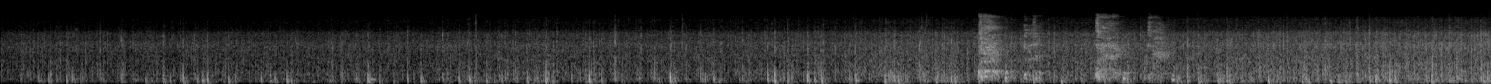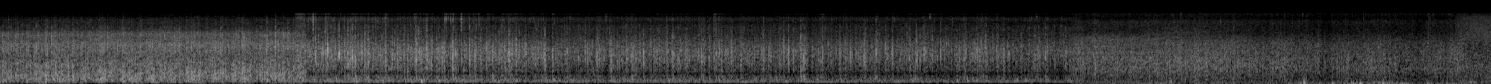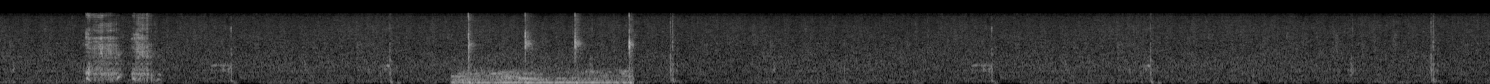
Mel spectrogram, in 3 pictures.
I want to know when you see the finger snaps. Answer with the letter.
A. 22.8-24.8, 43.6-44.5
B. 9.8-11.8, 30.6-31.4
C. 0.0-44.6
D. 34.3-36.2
D.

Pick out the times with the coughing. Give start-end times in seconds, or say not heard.
9.8-11.8, 30.6-31.4.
